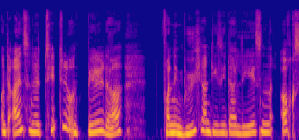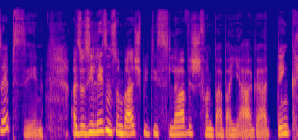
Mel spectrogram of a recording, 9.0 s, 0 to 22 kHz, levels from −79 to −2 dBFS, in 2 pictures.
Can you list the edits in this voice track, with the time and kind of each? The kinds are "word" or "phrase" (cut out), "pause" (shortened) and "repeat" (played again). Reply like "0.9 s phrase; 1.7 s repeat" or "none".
7.5 s word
